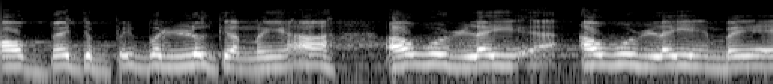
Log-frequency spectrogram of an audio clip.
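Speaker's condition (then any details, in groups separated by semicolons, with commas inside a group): Cerebral palsy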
